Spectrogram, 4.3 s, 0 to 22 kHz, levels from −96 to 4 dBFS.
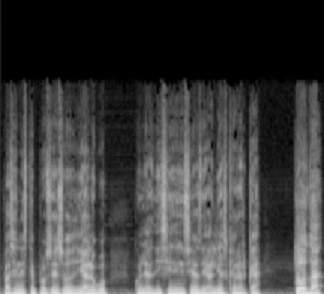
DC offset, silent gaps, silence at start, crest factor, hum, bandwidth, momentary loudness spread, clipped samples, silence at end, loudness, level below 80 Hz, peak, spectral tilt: under 0.1%; none; 0.05 s; 12 dB; none; 15 kHz; 6 LU; under 0.1%; 0.05 s; -14 LUFS; -30 dBFS; -2 dBFS; -5.5 dB/octave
